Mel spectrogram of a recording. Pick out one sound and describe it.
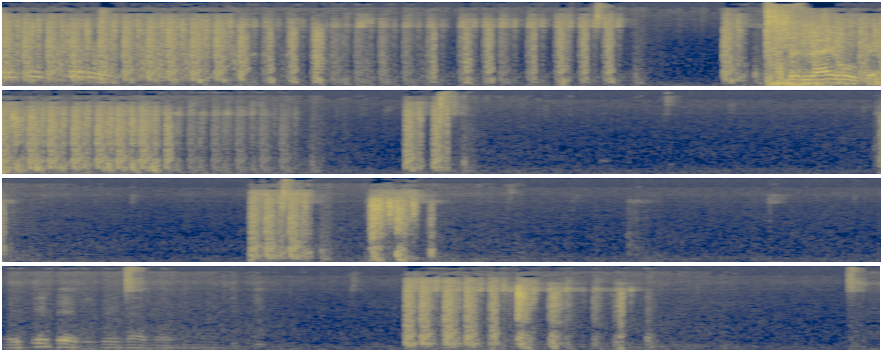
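Rapid automatic gunfire rattles in short bursts.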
